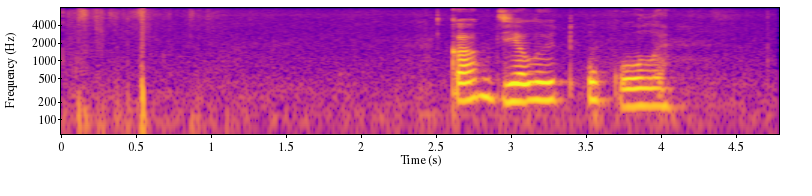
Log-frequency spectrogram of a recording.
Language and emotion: Russian, neutral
